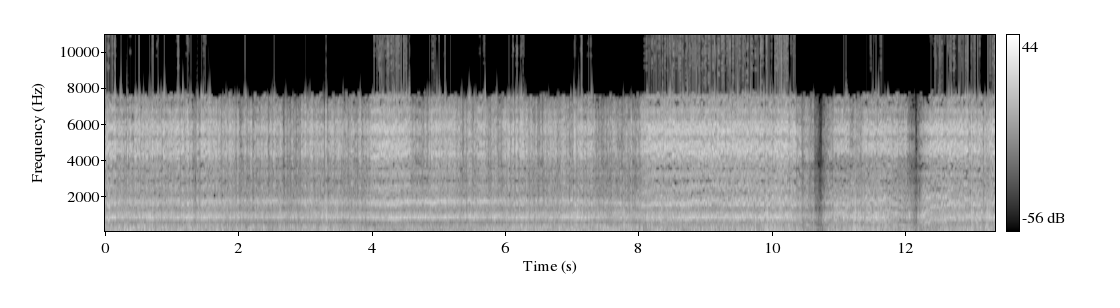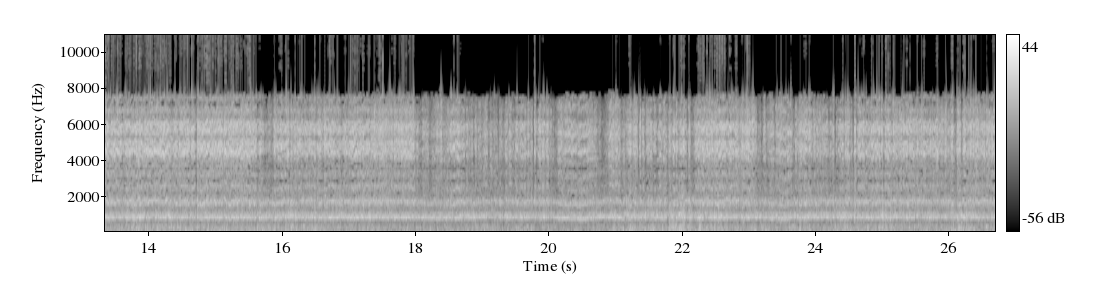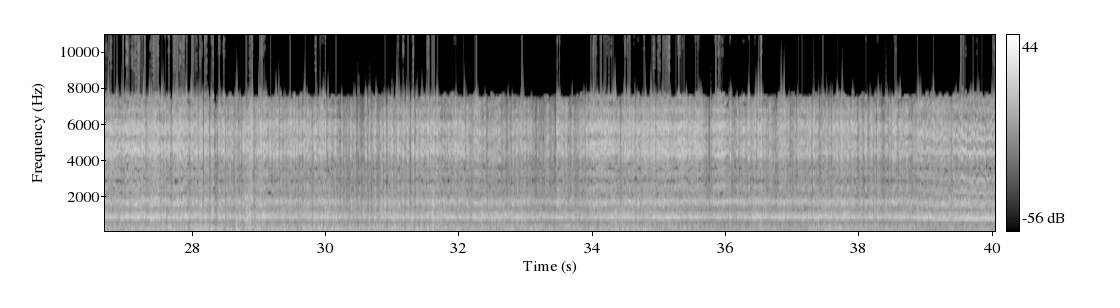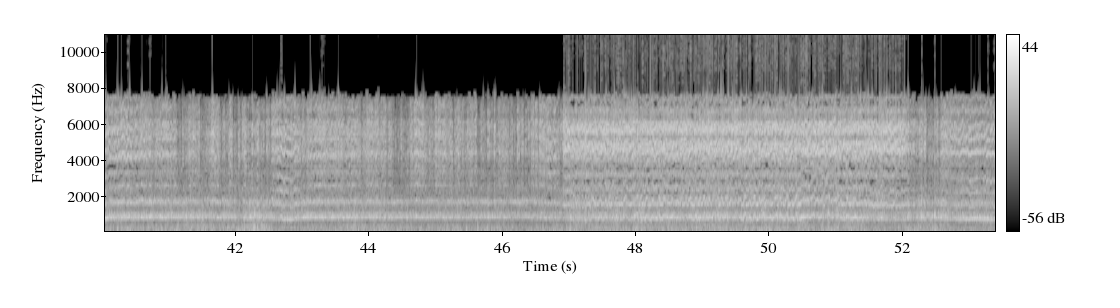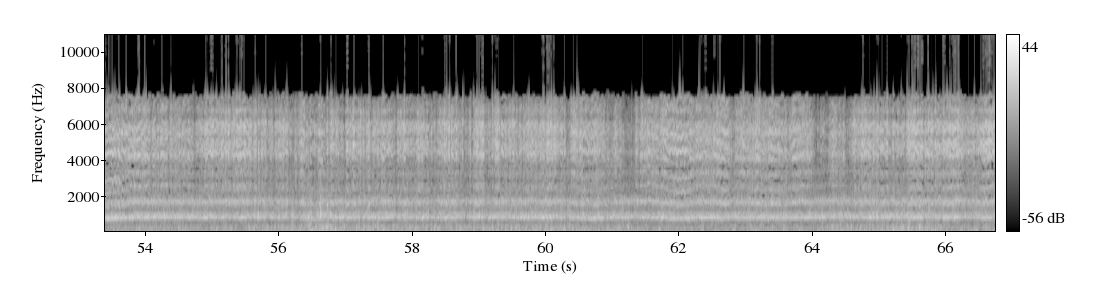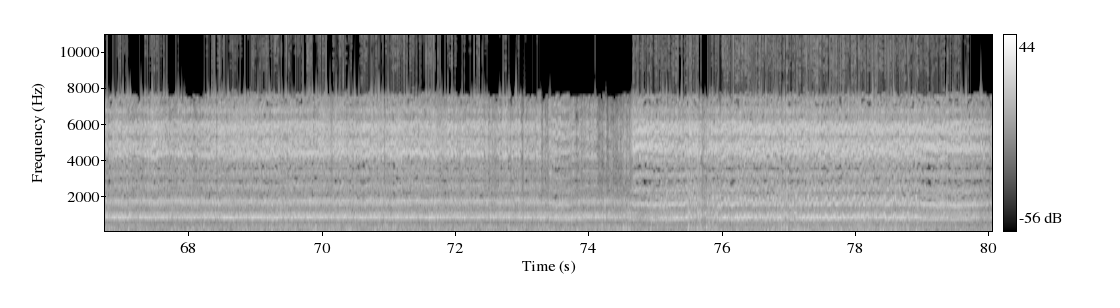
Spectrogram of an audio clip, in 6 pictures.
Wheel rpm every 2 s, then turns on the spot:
230, 230, 230, 230, 200, 140, 160, 230, 230, 230, 230, 230, 230, 230, 230, 240, 230, 230, 230, 230, 230, 230, 230, 220, 190, 200, 210, 230, 230, 230, 230, 220, 230, 230, 240, 230, 230, 220, 190, 200.
none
